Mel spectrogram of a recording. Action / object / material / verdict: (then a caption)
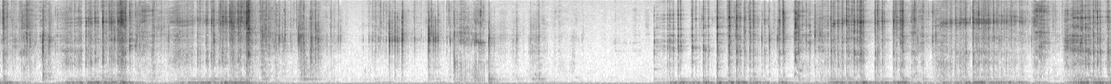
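scrape / bar of soap scraped with a knife / soap / none. A utility knife carves and scrapes a solid, dry orange-yellow bar of soap, breaking off crumbly flakes. Bright, crackly scraping and dense little clicks run throughout, with a low hum underneath. The sound thins to near silence around the middle before the carving picks up again.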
